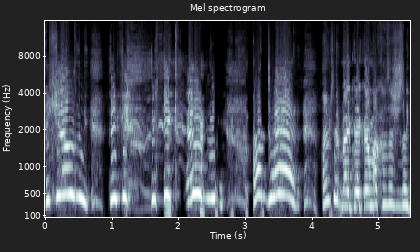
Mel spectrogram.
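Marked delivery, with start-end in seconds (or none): 0.0-4.4 acted panicked scream, much higher, slower. Telling a story about him, the speaker acts out his outburst, retelling a panicked scream. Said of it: "he starts screaming".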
